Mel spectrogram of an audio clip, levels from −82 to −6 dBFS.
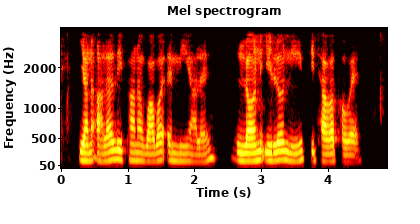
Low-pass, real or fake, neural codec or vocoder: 3.6 kHz; real; none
